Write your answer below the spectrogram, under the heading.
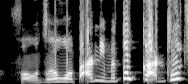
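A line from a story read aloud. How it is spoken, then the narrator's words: King roaring. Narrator (Chinese): A、B、C 国王吼道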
